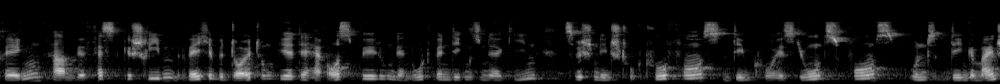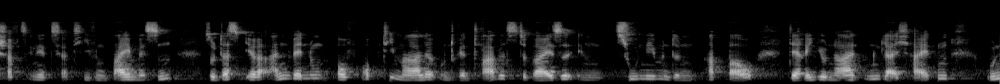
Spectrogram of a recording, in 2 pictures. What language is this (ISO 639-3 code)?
deu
